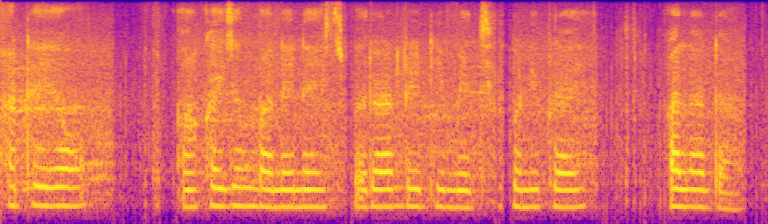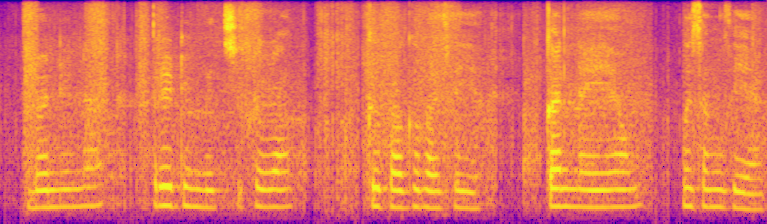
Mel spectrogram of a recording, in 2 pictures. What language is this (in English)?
Bodo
